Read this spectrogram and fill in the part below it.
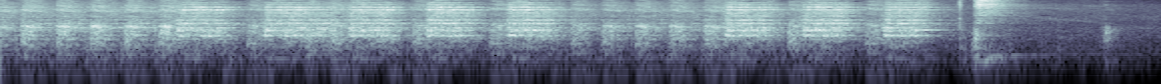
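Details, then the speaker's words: Turbo Honda Civic with bigger fuel pump and injectors, fuel tank near empty, cranks fast and unevenly about three beats a second but won't fire; owner suspects too little gas for the upgraded fuel system. "this doesn't want to crank over now but again this is a bigger fuel pump bigger injector so i don't think i can let it go that low that would definitely be an issue trying to crank it"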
